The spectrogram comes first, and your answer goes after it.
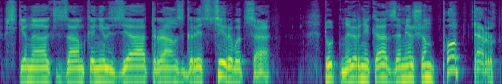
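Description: A man's voice: fairly high pitch, big pitch swings, slow pace, husky, no room sound, studio quality, pitched above the performer's own voice, exaggerated voice. A man voicing a furious, spiteful male professor who snarls and rants. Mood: accusing. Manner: snarling, ranting.

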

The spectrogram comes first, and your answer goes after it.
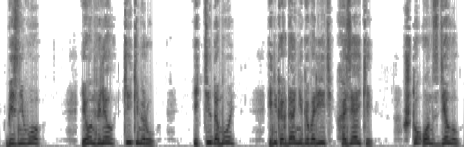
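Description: A man's voice: very high voice, darkish tone, slightly rough, dry recording, pitched above the performer's own voice, exaggerated voice. A man voicing a weeping old male house-elf who stammers through sobs and speaks of himself in the third person.

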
